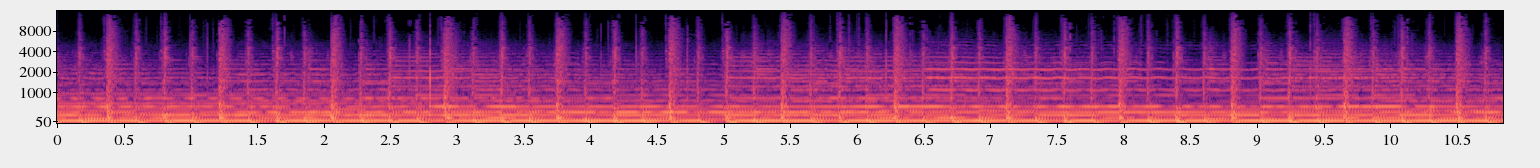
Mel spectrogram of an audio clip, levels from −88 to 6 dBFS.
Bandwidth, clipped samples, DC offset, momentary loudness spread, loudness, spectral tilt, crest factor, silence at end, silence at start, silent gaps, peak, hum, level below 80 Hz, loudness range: 13 kHz; under 0.1%; under 0.1%; 1 LU; -18 LUFS; -6.5 dB/octave; 14 dB; 0 s; 0 s; none; -4 dBFS; none; -24 dBFS; 0 LU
